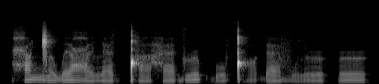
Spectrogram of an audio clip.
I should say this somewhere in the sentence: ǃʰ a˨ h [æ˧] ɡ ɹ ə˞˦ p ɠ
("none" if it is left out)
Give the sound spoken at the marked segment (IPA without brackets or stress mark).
æ˧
